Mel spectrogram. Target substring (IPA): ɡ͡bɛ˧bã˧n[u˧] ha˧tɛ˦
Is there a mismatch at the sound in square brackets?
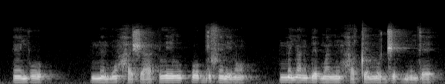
yes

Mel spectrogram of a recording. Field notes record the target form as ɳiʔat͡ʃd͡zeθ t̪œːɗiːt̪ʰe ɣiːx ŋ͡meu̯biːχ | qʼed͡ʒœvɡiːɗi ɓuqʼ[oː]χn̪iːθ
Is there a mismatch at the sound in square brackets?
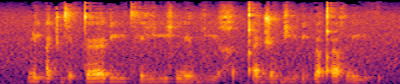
yes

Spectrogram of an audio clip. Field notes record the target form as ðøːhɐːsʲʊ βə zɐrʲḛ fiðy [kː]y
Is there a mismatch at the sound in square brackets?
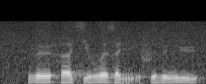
yes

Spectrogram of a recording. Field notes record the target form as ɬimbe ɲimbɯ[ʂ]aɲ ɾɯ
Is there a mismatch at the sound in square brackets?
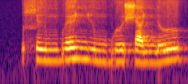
yes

